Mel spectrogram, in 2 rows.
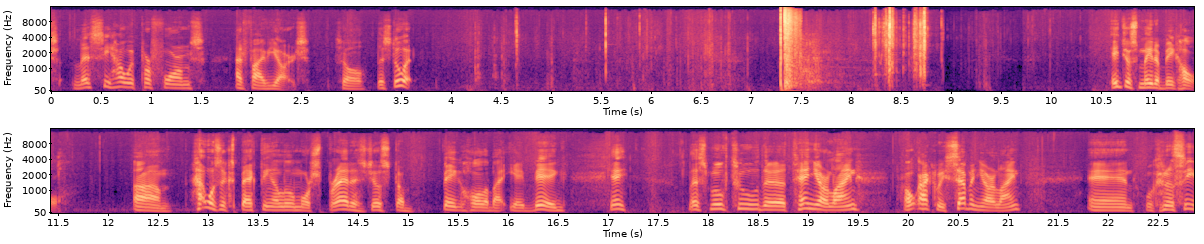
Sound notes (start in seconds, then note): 7.4 bang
